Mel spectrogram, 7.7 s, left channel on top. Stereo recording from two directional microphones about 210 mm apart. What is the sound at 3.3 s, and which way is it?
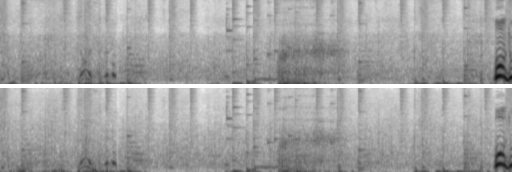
Music, centre (ahead or behind).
